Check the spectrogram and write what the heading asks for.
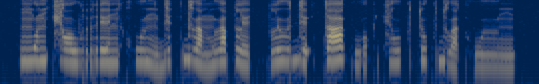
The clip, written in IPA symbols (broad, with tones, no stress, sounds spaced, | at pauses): ŋ o˦˥ n t͡ɕ ɔː˧ w r e˧ n kʰ w ɯ˨˩ ŋ d e˦˥ k̚ d ɯ˨˩ a̯ m ɯ˦˥ a̯ p l e˨˩ k̚ p l ɯː˦˥ d e˨˩ ʔ t aː˥˩ k w o˨˩ k̚ t͡ɕ uː˦˥ k̚ t u˦˥ k̚ d u˨˩ a̯ kʰ w ɯ˧ ŋ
